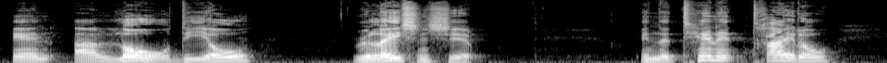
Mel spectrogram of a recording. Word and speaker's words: allodial: It's A-L-L-O-D-I-A-L, Allodial. Sorry, I'm saying it wrong. Allodial.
